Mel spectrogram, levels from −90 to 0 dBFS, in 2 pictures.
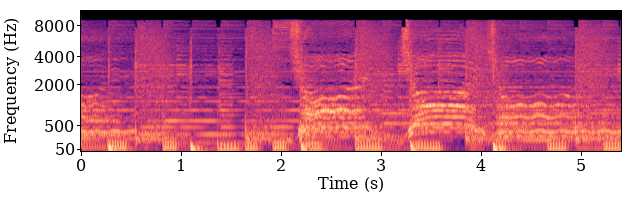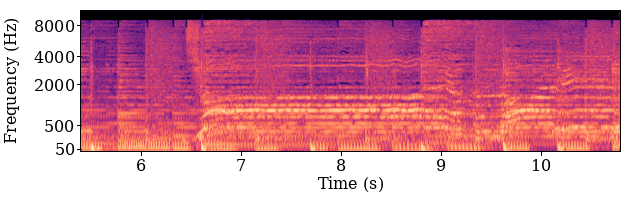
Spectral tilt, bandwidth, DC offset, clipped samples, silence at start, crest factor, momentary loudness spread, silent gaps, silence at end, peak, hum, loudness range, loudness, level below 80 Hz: -4.5 dB/octave; 9.4 kHz; under 0.1%; under 0.1%; 0 s; 14 dB; 8 LU; none; 0 s; 0 dBFS; none; 3 LU; -14 LUFS; -22 dBFS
